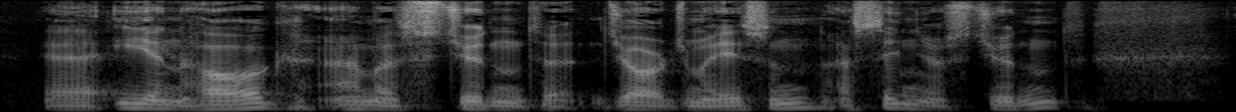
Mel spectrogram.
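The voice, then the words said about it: British English accent. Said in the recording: “as you can tell from the accent, you know, I'm British”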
